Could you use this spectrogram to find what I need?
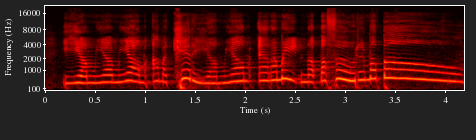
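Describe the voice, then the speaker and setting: It's a put-on character voice at an extremely high pitch. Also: moderate pace. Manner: silly, sing-song.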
